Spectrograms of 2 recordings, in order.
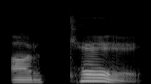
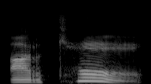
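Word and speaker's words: ἀρχῇ: You also see a mark underneath that vowel, which is the iota subscript, which means that there was a iota at the end of this word that's not pronounced, but it was recorded as a subscript just to mark its presence and not interfere with pronunciation. So we have arche. Notice that circumflex accent, arche, en arche.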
